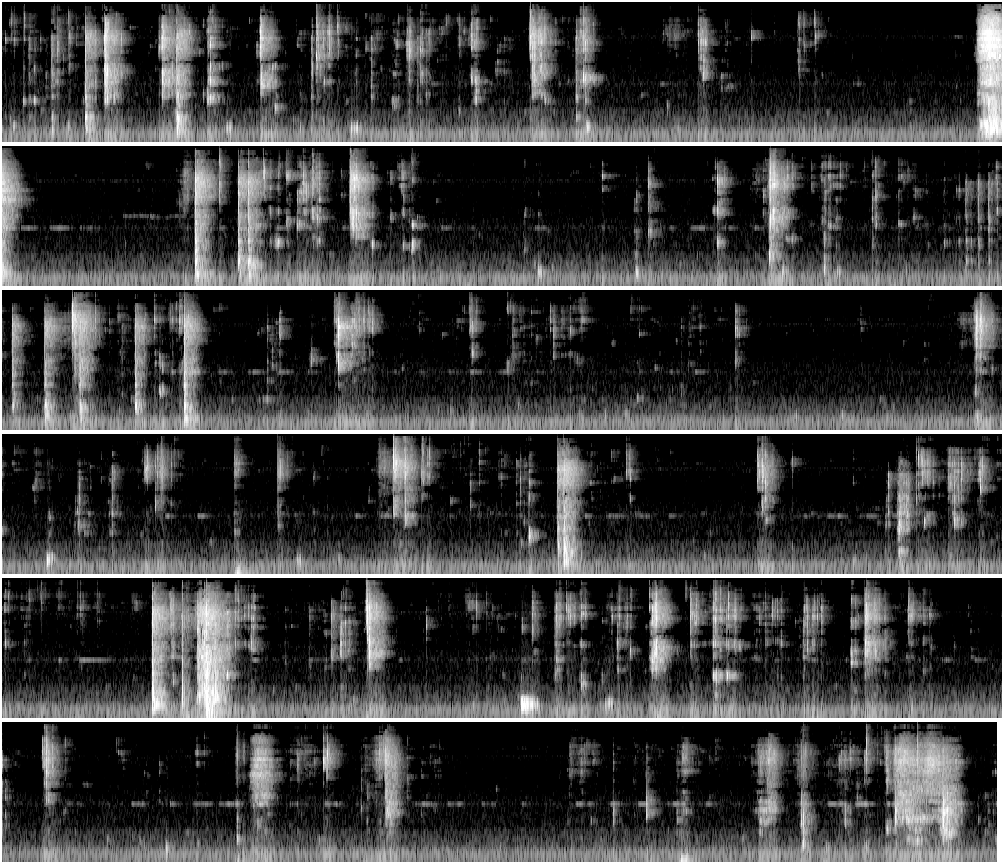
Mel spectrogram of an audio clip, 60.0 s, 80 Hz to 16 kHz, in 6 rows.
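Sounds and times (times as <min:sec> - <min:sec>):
wet chewing: 0:00.0 - 0:06.0, 0:11.9 - 0:14.2, 0:16.3 - 0:23.8, 0:29.6 - 0:36.5, 0:38.8 - 0:54.3, 0:55.7 - 0:59.9.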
